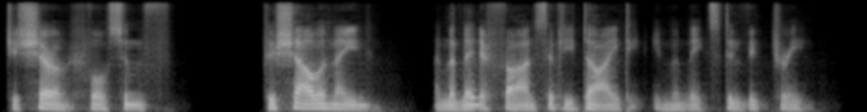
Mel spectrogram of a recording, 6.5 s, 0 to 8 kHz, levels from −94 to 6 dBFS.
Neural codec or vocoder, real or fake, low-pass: codec, 16 kHz, 0.5 kbps, FreqCodec, larger model; fake; 7.2 kHz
